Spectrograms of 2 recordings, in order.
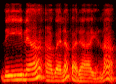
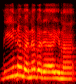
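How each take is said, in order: First: The two words are kept separate. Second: The two words are merged into one. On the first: The speaker calls it right. "എന്നതാണ് ശരി" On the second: The speaker calls it wrong. "എന്ന് പറയുന്നത് തെറ്റാണ്"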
